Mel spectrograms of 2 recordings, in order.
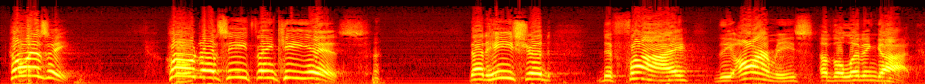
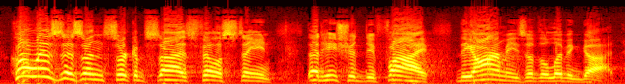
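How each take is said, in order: First: Much higher, a disbelieving challenge; indignant outburst. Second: Said in the usual way. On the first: Real, not acted. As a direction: fling the question out in outrage. Preacher repeats the question indignantly. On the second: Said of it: "he asked the question".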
